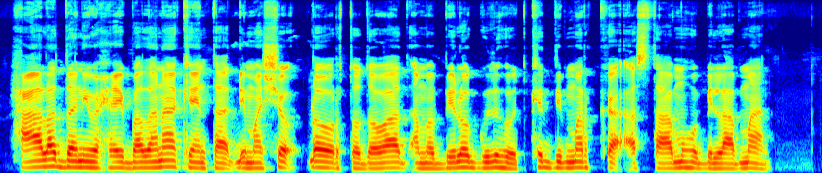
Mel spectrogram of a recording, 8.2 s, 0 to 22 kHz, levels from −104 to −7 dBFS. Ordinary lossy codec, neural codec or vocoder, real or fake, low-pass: none; none; real; none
